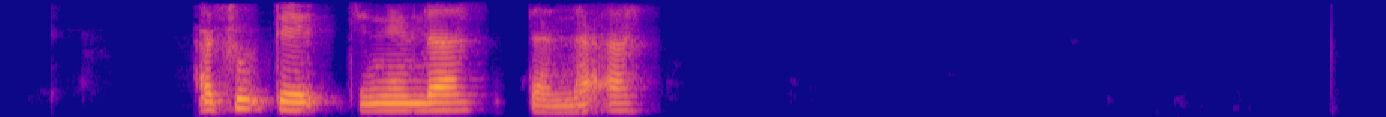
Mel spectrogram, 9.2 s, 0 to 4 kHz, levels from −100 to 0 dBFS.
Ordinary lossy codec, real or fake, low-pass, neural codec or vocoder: AAC, 16 kbps; fake; 3.6 kHz; codec, 32 kHz, 1.9 kbps, SNAC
